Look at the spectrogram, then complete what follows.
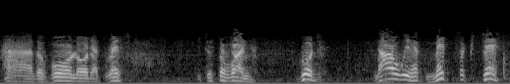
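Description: An actor playing a curt, cold villain with a clipped, commanding manner in an old-time radio drama. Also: male voice, fairly high pitch, big pitch swings, normal speed, vocal fry. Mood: gloating. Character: curt, triumphant villain, cold gang henchman. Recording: muffled, noisy old radio recording.

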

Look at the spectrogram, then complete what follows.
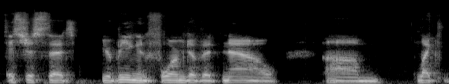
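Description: Man from Syria with a very low voice, slow, casual conversational delivery. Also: little pitch movement, a bit bright. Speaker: conversation participant. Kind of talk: casual chat.

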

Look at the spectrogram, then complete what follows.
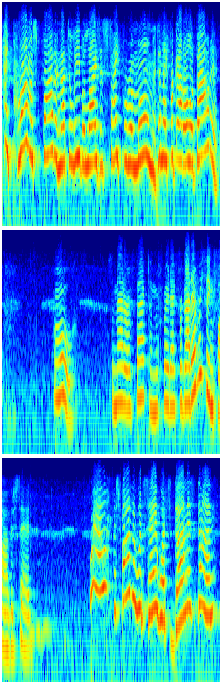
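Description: High-voiced, dreamy young radio-drama daughter. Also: female voice, very animated, normal speed. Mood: smitten. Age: young adult. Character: sweet, dreamy, playful young society daughter. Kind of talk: classic American radio drama acting. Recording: muffled old radio recording.

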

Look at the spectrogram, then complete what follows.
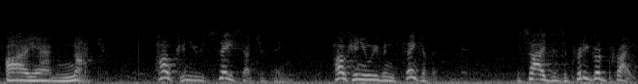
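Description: Bumbling, high-pitched working-class dad. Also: male voice, very animated, brisk, warm tone. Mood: exasperated. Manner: stammering, bumbling, folksy grammar. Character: blundering, good-hearted working-class middle-aged father. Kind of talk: 1940s radio comedy acting. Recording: muffled, noisy radio broadcast with studio audience.

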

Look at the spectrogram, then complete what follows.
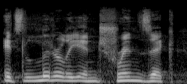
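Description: A man talking as a podcast guest in a casual, enthusiastic way, animated, rambling and opinionated. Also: fairly high pitch, normal speed. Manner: animated, rambling, opinionated, acts out imagined quotes.

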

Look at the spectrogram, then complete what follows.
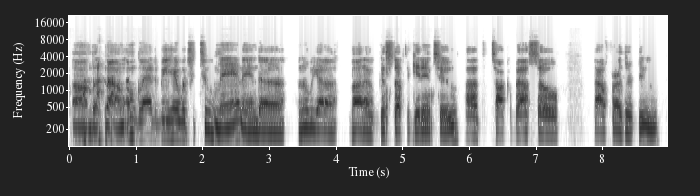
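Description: A man co-hosting a casual sports podcast, joking around in a playful, quick-to-laugh way. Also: fairly low pitch, a bit bright, no room sound, lo-fi sound. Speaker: podcast co-host.

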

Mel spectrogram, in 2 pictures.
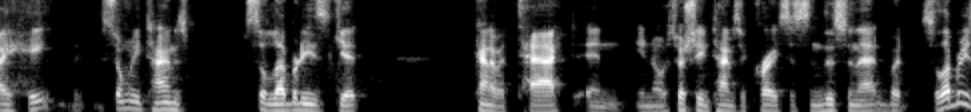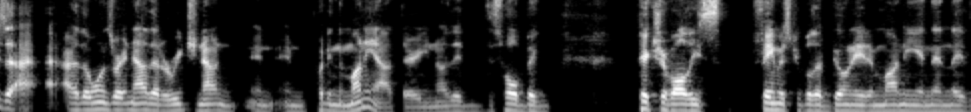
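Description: A man's voice: lowish voice, fast, no echo, studio quality. A man co-hosting a podcast, giving strong opinions in casual chat and repeating words as he gets going. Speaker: podcast co-host.

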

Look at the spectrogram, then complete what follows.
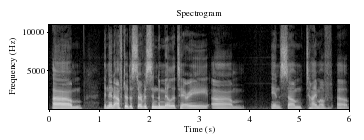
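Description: A man's voice: a little high, fairly even intonation, measured pace, creaky, smooth, no echo, clean studio sound. A man from Israel, a native Hebrew speaker, chatting casually as an interview guest, rambling and searching for words. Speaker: interview guest, singer and performer. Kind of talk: casual chat.

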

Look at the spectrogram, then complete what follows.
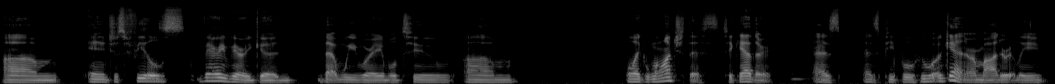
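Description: Man, twenties, podcast co-host, slightly low voice, informal conversational delivery. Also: a little slow, gravelly, no room sound. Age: 20s. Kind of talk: casual conversational chat.

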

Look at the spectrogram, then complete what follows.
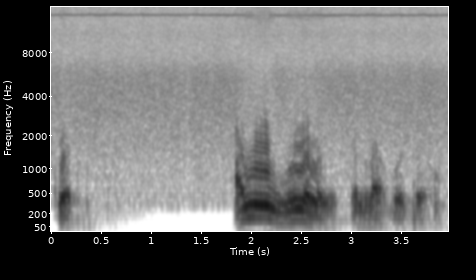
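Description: An actor playing an earnest, middle-aged fatherly uncle in an old-time radio drama, gravely reproving in measured, formal phrases. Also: lowish voice, very animated, narrow, tinny audio, heavily acted. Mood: grave, concerned. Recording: vintage radio recording.

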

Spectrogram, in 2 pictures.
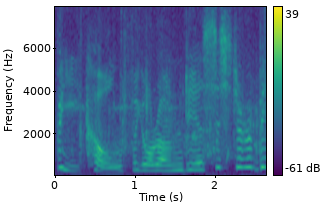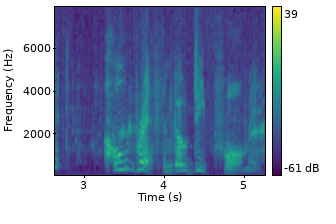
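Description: An actress playing a coaxing, bossy young country sister in a classic radio drama, with theatrical rustic speech. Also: female voice, sits high, big pitch swings, measured pace. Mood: bossy, urging. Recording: noisy old radio recording.

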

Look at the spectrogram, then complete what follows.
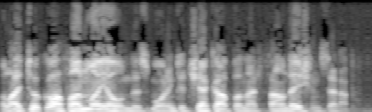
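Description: An actor playing a brash, wisecracking detective's assistant in a classic radio drama, with slangy, punchy delivery. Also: male voice, on the low side, sing-song, brisk, bright, forceful tone, full character voice, poor audio. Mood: brisk, eager.

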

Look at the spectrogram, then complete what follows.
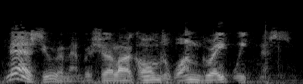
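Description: An actor playing an earnest, decisive young hospital doctor in a 1940s radio drama, brisk and serious. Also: male voice, low voice, expressive, fairly bright tone. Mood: doubtful. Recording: muffled, noisy old radio recording.

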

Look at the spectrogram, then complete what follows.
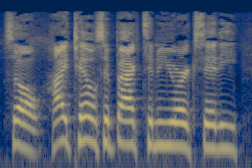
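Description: A man co-hosting a podcast, telling a story in casual chat with a wisecracking, lively manner and quick put-on voices. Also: high voice. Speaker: podcast co-host.

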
